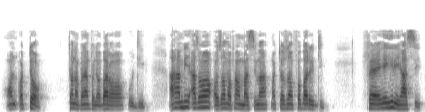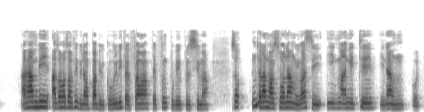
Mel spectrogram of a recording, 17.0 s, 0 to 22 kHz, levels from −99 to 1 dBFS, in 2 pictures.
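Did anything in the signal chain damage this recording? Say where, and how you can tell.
Yes, at the codec stage: sibilants fizz and smear throughout with nothing above 6.9 kHz, likely AAC compression near 24 kbps. A plain low-pass wouldn't warble.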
